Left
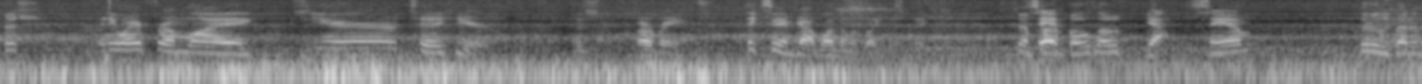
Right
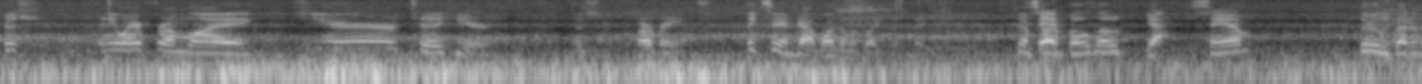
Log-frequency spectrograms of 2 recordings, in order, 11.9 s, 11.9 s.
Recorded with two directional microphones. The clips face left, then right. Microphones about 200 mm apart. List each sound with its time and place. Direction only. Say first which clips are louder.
0.0 s speech: right 1 dB; centre (ahead or behind)
5.3 s speech: even; 5° left (ahead or behind)
7.0 s speech: even; centre (ahead or behind)
8.5 s speech: even; 5° left (ahead or behind)
8.9 s speech: right 1 dB; 5° right (ahead or behind)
